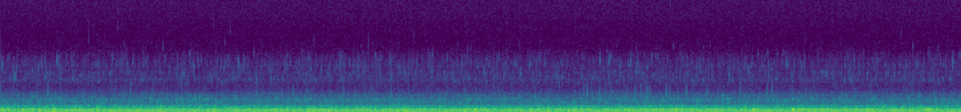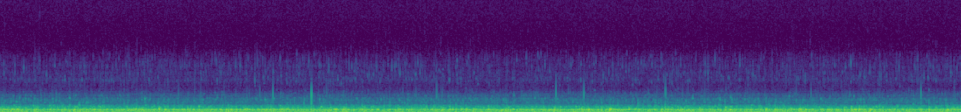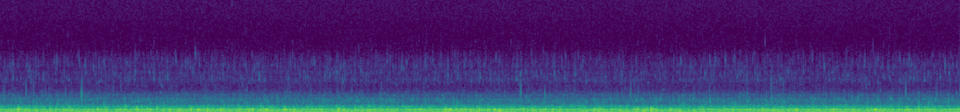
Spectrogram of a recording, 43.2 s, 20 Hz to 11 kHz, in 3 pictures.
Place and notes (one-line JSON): {"title": "river Viesa, Lithuania, dark perspective", "date": "2020-11-08 16:15:00", "description": "Listening to the small river from the perspectives we do not hear naturally. Hydrophone under water and geophone contact on a branch fallen into water", "latitude": "55.44", "longitude": "25.57", "altitude": "129", "timezone": "Europe/Vilnius"}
